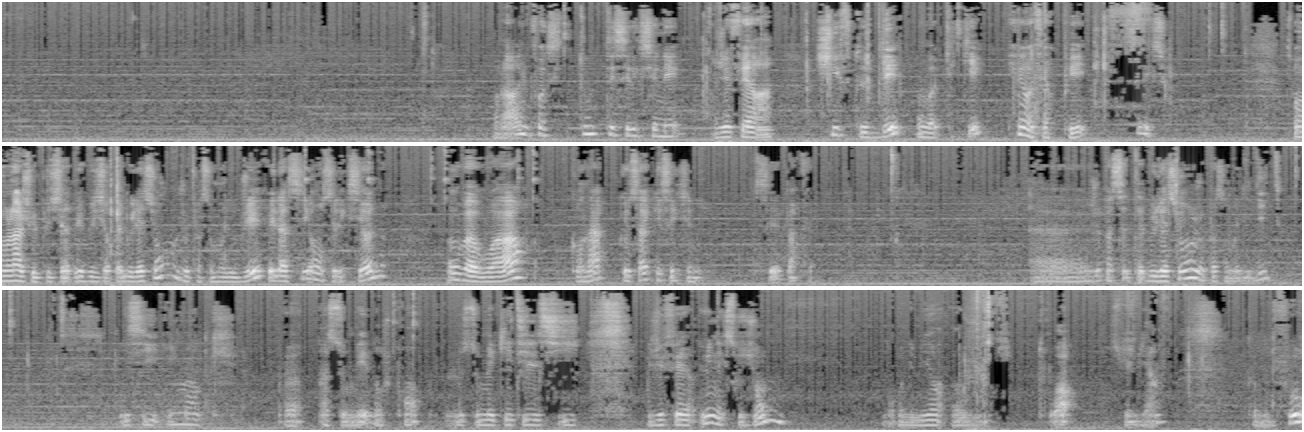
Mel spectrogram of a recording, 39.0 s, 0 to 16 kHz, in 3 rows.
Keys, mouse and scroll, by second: 5.7-7.3 right drag, 6.8 middle click, 7.3 click, 7.6-8.7 middle drag, 8.7 shift+d, 9.6-11.5 drag, 11.0 p, 14.1 Tab, 15.9-20.1 right drag, 20.6-25.5 middle drag, 24.7 Tab, 26.8-28.2 middle drag, 29.9-31.9 right drag, 36.5 KP_3, 38.1 middle click.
